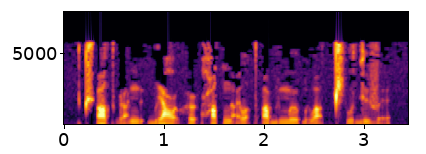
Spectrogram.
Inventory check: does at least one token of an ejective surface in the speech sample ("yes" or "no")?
yes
